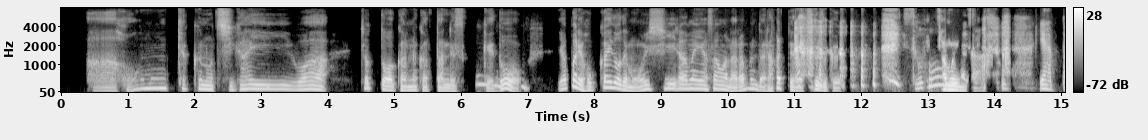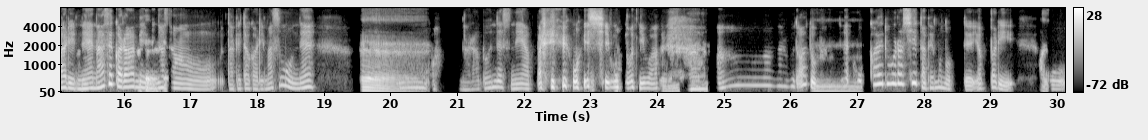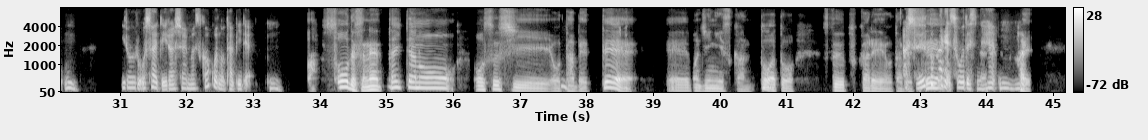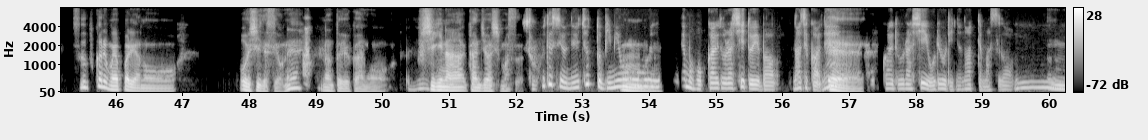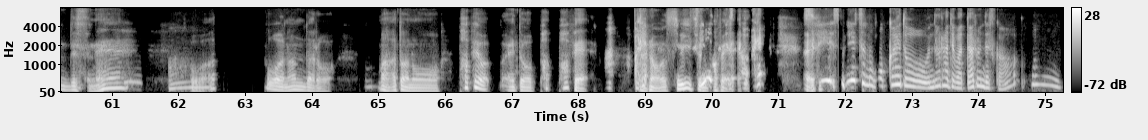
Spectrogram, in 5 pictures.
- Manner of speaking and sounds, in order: other noise; laughing while speaking: "並ぶんだな"; laugh; laugh; laughing while speaking: "やっぱり美味しいものには"; chuckle; laughing while speaking: "はい"; chuckle
- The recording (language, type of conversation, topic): Japanese, podcast, 毎年恒例の旅行やお出かけの習慣はありますか？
